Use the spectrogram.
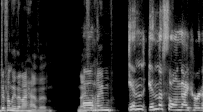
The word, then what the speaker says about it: Niflheim: Now, how'd you say this pronounced? Because you said it differently than I have it. Niflheim?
